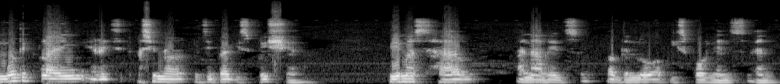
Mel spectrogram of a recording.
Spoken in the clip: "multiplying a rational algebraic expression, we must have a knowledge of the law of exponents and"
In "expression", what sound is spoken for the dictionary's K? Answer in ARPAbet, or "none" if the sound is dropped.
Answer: none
